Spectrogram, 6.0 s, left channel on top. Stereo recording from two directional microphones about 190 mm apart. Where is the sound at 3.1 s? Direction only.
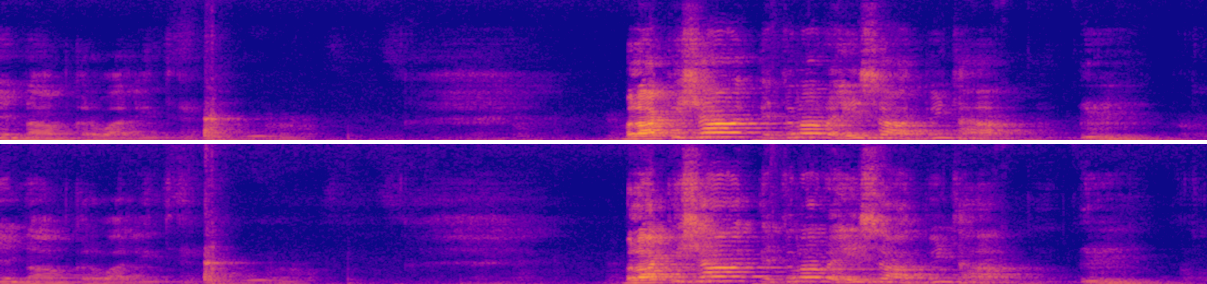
30° right (ahead or behind).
